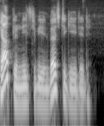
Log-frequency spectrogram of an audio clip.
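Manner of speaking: very low, soft, nonchalant, offhand mutter under the breath. In a roleplaying game, Bruno remarks nonchalantly, almost under his breath. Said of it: "just almost under his breath".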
